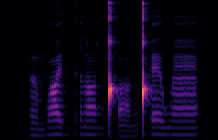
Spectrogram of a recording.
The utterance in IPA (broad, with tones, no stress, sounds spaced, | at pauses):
ə̃˧ b ɑ˦ e̯ b r ɑ̃˦ ǃʼ ɑ̃˨ ǃʼ ɛ˦ w æ̃˦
